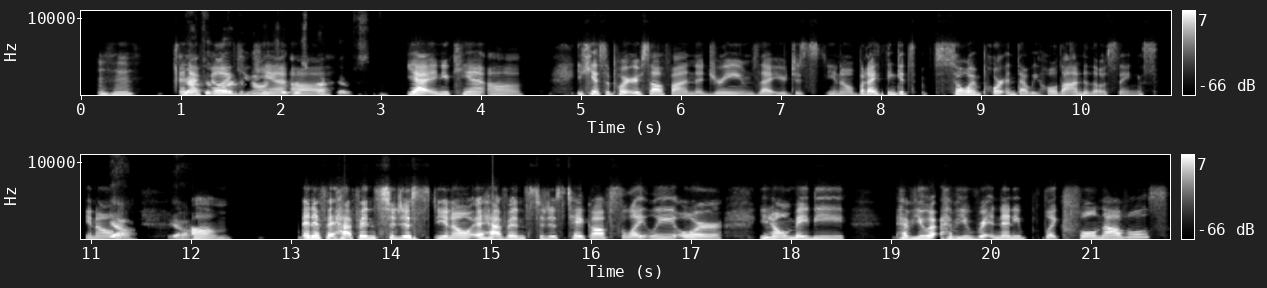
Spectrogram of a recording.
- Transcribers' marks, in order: other background noise
- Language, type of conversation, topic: English, unstructured, How do realism and idealism shape the way we approach challenges in life?
- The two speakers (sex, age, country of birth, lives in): female, 40-44, United States, United States; male, 30-34, United States, United States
